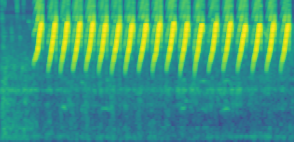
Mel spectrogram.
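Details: Song of a cinereous tit, or gelatik batu, offered as a lure to make reluctant birds sing: a fast, even series of bright rising whistles, about two and a half per second, after a brief soft rumble.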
